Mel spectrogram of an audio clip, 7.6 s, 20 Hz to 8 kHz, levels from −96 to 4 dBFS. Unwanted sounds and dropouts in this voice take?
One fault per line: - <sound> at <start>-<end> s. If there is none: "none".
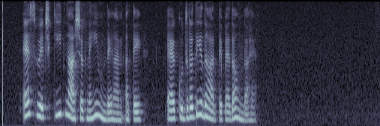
none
